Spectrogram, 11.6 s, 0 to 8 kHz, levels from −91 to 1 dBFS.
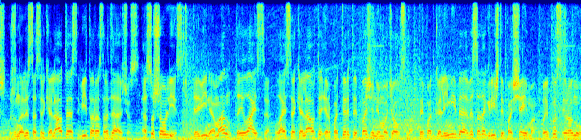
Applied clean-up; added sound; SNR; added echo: none; none; none; none.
